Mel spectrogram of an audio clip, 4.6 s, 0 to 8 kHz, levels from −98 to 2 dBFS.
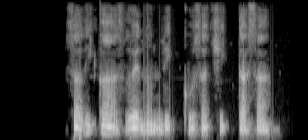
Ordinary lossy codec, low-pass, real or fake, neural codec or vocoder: AAC, 48 kbps; 7.2 kHz; real; none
